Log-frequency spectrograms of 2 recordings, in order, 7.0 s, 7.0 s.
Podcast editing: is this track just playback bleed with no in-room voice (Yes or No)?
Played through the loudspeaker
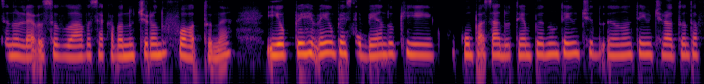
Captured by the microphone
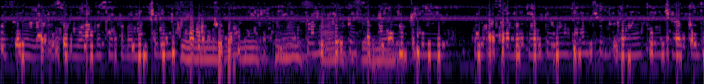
No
